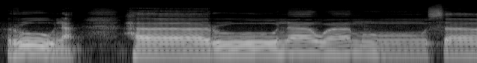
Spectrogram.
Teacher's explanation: Ra bagi atas, ra bagi hadapan, dhammah. So dibaca dengan tafkhim tebal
